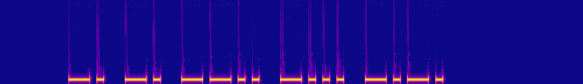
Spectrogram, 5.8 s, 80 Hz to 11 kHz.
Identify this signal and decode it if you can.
Morse code, heard as a keyed tone, about 17 wpm, 700 Hz. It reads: NNZBC
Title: Code Groups - 5 Letters - 17wpm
